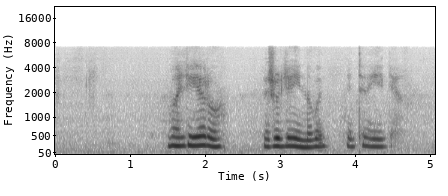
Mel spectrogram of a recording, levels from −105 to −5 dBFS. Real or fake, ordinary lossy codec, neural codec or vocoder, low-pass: fake; none; codec, 16 kHz in and 24 kHz out, 0.8 kbps, FocalCodec, streaming, 65536 codes; 7.2 kHz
